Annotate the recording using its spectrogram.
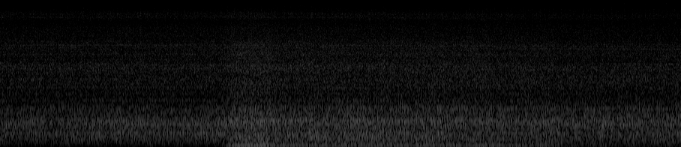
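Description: A truck engine hums steadily, with a deeper rumble growing from midway.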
